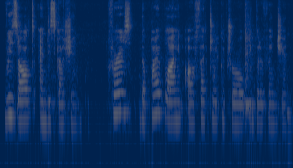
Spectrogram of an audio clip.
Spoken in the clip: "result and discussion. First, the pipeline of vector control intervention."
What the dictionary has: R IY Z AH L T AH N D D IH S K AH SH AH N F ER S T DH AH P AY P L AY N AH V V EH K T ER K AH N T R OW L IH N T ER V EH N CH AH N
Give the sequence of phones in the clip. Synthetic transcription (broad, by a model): R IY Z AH L T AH N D D IH S K AH SH AH N F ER S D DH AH P AY P L AY N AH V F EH K T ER K AH N T R OW L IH N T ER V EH N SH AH N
